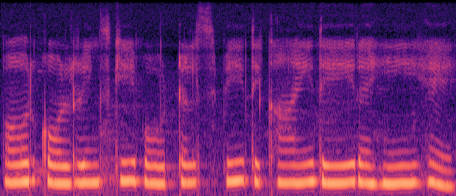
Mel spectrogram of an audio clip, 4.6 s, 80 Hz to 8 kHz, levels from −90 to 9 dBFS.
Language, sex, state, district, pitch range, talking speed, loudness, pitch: Hindi, female, Rajasthan, Jaipur, 220-235 Hz, 130 wpm, -15 LUFS, 225 Hz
